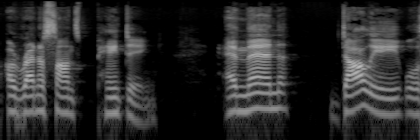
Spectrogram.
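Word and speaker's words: DALL-E: uh is a thing called Dolly kind of like Salvador Dolly but spelled like Wall-E with a d so it's Dolly so d a l l- e Dolly right okay and this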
